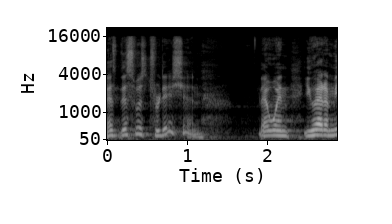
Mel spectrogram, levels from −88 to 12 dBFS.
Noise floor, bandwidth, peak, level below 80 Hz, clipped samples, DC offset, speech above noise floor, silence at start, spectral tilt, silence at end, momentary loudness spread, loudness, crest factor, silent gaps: -62 dBFS; 16 kHz; -10 dBFS; -68 dBFS; under 0.1%; under 0.1%; 31 dB; 0 s; -4.5 dB/octave; 0 s; 15 LU; -31 LUFS; 20 dB; none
